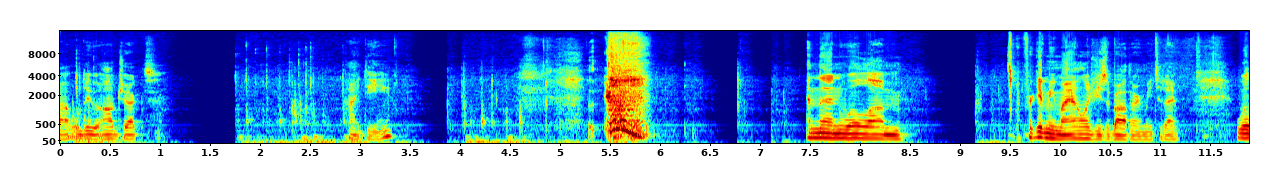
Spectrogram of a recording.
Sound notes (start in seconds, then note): 5.2 coughs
